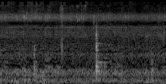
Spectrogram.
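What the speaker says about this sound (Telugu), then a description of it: "మంచిగా చిన్న మంట మీద గరిటెతో కలుపుతూ ఫ్రై చేసుకోవాలి." A turmeric tempering fries gently over a low flame for poha, giving a soft, faint sizzle with a few light scrapes as a ladle stirs it.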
